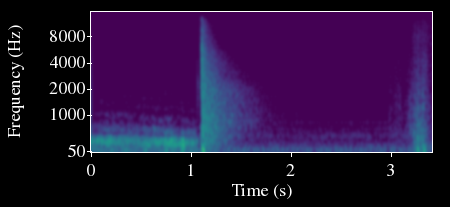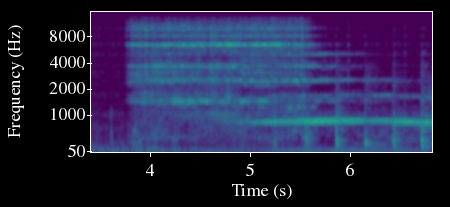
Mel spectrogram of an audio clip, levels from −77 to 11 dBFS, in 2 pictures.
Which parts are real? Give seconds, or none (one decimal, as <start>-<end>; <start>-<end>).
0.0-3.4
